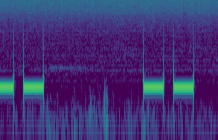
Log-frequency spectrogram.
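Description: A WhatsApp call rings out on a phone, heard as two pairs of steady electronic double tones separated by a quiet gap, clear and fairly loud, with no voices.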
